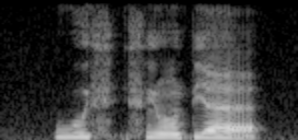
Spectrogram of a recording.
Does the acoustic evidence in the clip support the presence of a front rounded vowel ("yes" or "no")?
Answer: no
